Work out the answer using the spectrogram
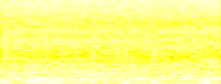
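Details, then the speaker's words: Clairtone console stereo receiver under repair: steady low hiss with faint constant buzz, no mechanical rhythm; computer interference leaking into the recording audio system, not from the receiver. "kind of right would sound like something coming out of a receiver is actually coming out of my audio system and it's computer interference with my audio system that for some reason i just can't drum out at the moment"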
